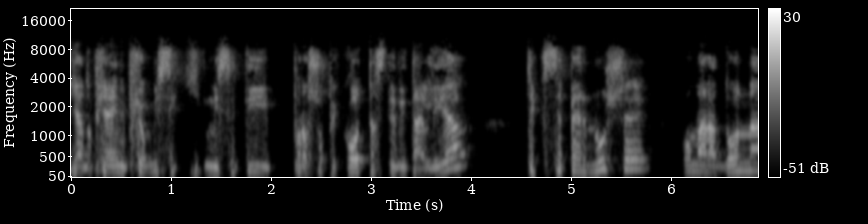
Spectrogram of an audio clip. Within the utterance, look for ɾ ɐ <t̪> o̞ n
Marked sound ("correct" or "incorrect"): incorrect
